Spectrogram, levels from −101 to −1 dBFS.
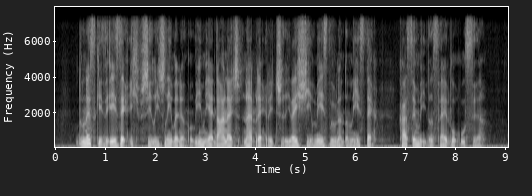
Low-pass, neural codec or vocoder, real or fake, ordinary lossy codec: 7.2 kHz; autoencoder, 22.05 kHz, a latent of 192 numbers a frame, VITS, trained on many speakers; fake; none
